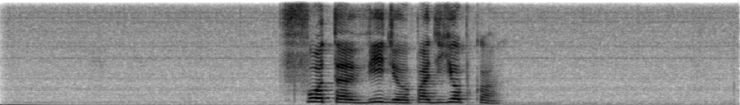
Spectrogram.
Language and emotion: Russian, angry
